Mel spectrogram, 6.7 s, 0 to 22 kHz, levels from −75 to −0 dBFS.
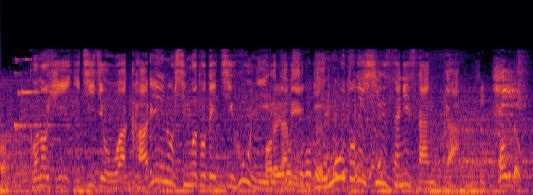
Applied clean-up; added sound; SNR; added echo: none; none; none; none.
